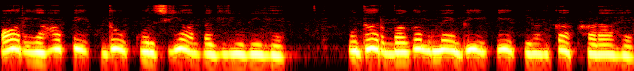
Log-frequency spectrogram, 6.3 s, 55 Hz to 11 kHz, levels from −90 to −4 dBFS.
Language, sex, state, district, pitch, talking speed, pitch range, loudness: Hindi, female, Bihar, Saran, 230 Hz, 160 wpm, 200-270 Hz, -16 LUFS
